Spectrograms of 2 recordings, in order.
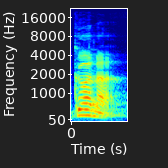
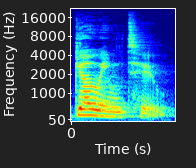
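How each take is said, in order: First: The two words are reduced to one. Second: Both words are said in full.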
